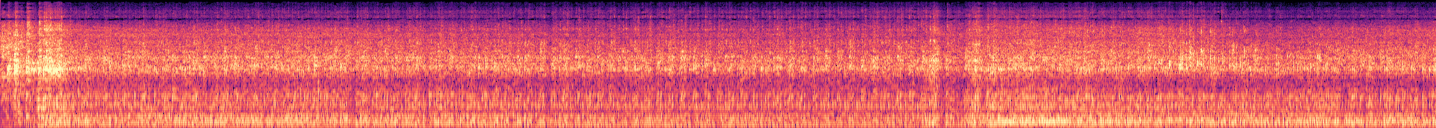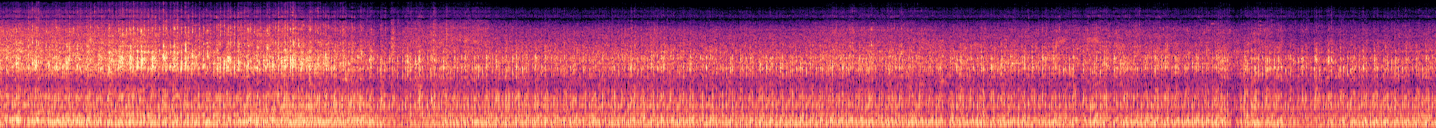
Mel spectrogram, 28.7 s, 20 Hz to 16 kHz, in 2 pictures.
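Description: Ford 427 FE side-oiler V8 with Weber carburetors running in a Shelby Cobra replica, mostly steady, with its pitch rising about ten and fifteen seconds in and dropping back about eighteen seconds in.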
